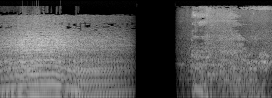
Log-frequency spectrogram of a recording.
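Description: A loud car engine revs hard with a rising roar, cuts off into brief silence, then another throaty engine rumble starts up.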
